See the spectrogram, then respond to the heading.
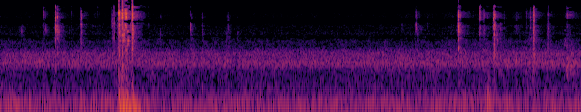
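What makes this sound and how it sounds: A small pointed blade, held in a hand with long white nails, scores thin lines into the surface of a hand-sized solid pink bar of soap held in the other hand. Nine short, bright scraping ticks stand out over a faint hiss, with the loudest, crackly scrape near the start and a quicker cluster toward the end.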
